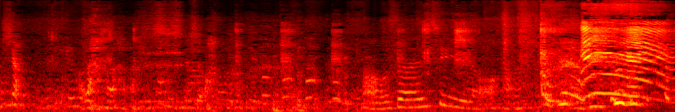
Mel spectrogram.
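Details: Newborn's loud, high-pitched pain cry bursting out after adult voices, following an intramuscular vaccination injection in the hip/leg soon after birth; knee held during injection.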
